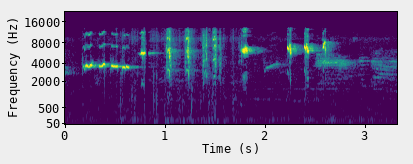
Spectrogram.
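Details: Konin bird singing steadily, used as a lure to make sunbirds and other birds respond; high whistled notes, a quick run of sharp chirps, then bright rising whistles and slurred notes.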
